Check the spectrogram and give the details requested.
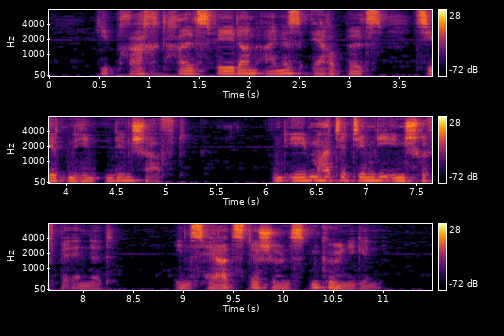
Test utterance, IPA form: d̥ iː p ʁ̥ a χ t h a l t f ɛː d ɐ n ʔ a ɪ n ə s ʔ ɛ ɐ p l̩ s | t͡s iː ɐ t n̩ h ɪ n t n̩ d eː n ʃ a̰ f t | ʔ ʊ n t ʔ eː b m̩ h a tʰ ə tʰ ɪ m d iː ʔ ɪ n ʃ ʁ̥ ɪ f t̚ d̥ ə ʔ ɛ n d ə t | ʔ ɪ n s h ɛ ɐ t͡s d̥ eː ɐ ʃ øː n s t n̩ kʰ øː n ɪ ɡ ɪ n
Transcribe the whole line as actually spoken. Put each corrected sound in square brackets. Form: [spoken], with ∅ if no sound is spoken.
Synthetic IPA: d̥ iː p ʁ̥ a χ t h a l [s] f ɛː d ɐ n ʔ a ɪ n ə s ʔ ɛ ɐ p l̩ s | t͡s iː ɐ t n̩ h ɪ n t n̩ d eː n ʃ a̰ f t | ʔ ʊ n t ʔ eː b m̩ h a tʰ ə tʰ ɪ m d iː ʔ ɪ n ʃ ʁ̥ ɪ f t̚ [b̥] ə ʔ ɛ n d ə t | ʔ ɪ n s h ɛ ɐ t͡s d̥ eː ɐ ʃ øː n s t n̩ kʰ øː n ɪ ɡ ɪ n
